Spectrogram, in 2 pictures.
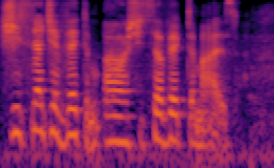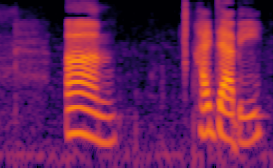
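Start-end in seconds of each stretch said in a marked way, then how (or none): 0.0-2.4 inner bully voice. Shown as a demonstration. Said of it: "That's the bully in your brain telling you to say that".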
